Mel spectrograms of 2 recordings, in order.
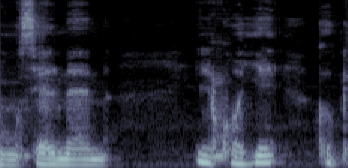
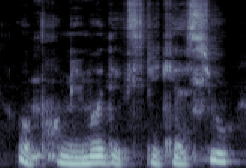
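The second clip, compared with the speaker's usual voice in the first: ordinary delivery, nothing marked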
